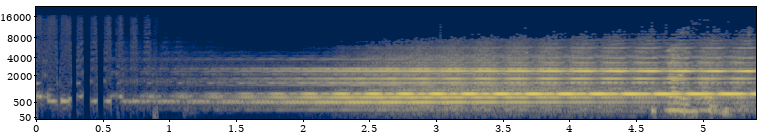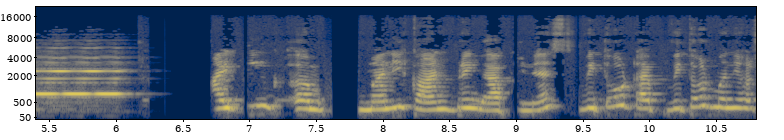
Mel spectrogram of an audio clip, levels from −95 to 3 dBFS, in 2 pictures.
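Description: Throughout, the speech was likely reduced to a low bit depth without dither, rounding to roughly 8-bit steps, so a gritty, signal-following grain sits around 35 dB below the voice. From 0.56 to 6.38 s, a feedback howl builds as a microphone-to-loudspeaker loop regains level each pass. It narrows to a tone around 1 kHz, with the loop repeating roughly every 200 ms and peaking about 5 dB above the speech.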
